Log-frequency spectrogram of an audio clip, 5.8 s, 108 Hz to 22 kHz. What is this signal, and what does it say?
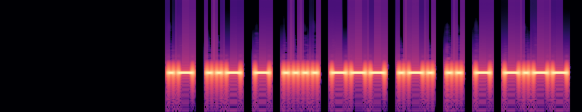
Morse code, heard as a keyed tone, about 25 wpm, 690 Hz. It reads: AUTHORITY
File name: practice / 25wpm / 9 Letter Words - First 3 Letters Given - 25wpm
